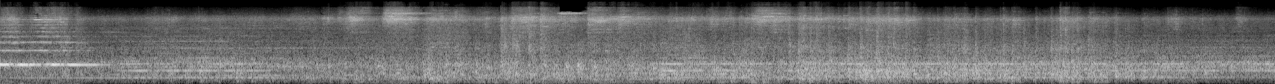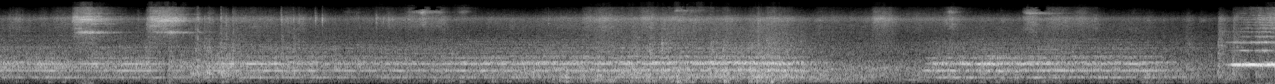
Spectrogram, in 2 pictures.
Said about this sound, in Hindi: भाई साहब लोकल ट्रेन ओवरटेक मार के चली गई हम लोगों को यहाँ पर।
